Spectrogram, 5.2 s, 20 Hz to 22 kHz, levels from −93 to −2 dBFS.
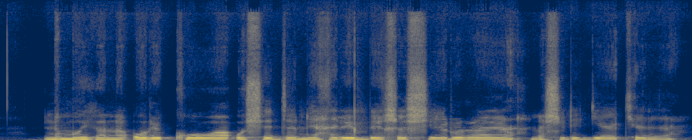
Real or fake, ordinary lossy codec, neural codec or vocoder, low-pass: fake; none; codec, 44.1 kHz, 2.6 kbps, SNAC; none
